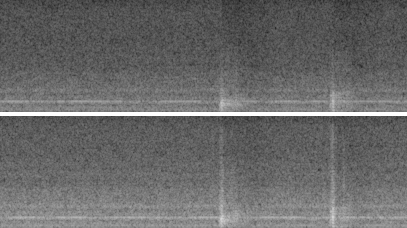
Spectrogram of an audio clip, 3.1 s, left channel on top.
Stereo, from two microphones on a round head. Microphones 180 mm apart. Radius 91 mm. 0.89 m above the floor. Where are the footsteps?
55° right (ahead or behind), 3.5 m; by 2.7 s 70° right (ahead or behind), 2.5 m.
